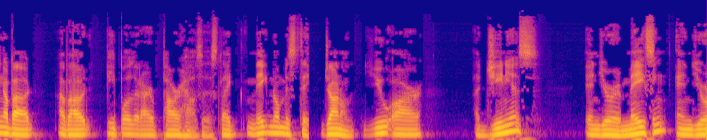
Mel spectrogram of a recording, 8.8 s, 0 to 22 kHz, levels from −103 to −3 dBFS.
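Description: From 0.84 to 1.09 s, just before "people that are powerhouses", processor overload crackle rides on the speech: the processor misses a handful of very short buffer deadlines, each around 1.5 ms, and each missed buffer becomes a hard-edged gap of silence, heard together as gritty tearing.

At 3.84 to 3.87 s, right after "make no", and again at 8.16 s, damaged data in a compressed stream causes the decoder to misread corrupted frames and lose sync. Each event is a brief disruption in the sound.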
